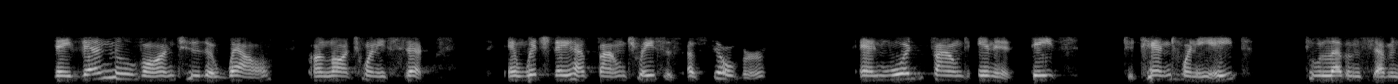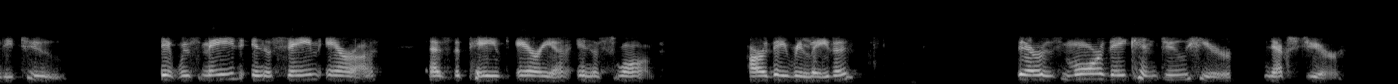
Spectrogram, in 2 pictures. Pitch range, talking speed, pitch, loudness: 200-265 Hz, 115 wpm, 210 Hz, -24 LUFS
